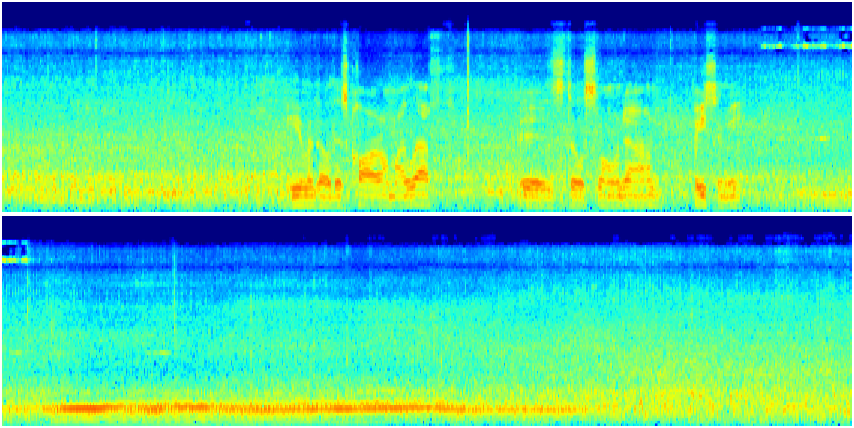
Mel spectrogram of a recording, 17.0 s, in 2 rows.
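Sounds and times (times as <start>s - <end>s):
car engine hum: 0.0s - 17.0s
wind and road noise: 0.0s - 17.0s.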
